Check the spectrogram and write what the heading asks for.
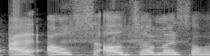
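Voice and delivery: ordinary talk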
